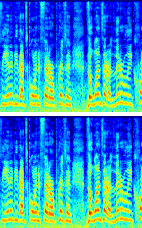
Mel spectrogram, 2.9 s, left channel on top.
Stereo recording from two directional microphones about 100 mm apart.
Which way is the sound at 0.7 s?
60° right (ahead or behind).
